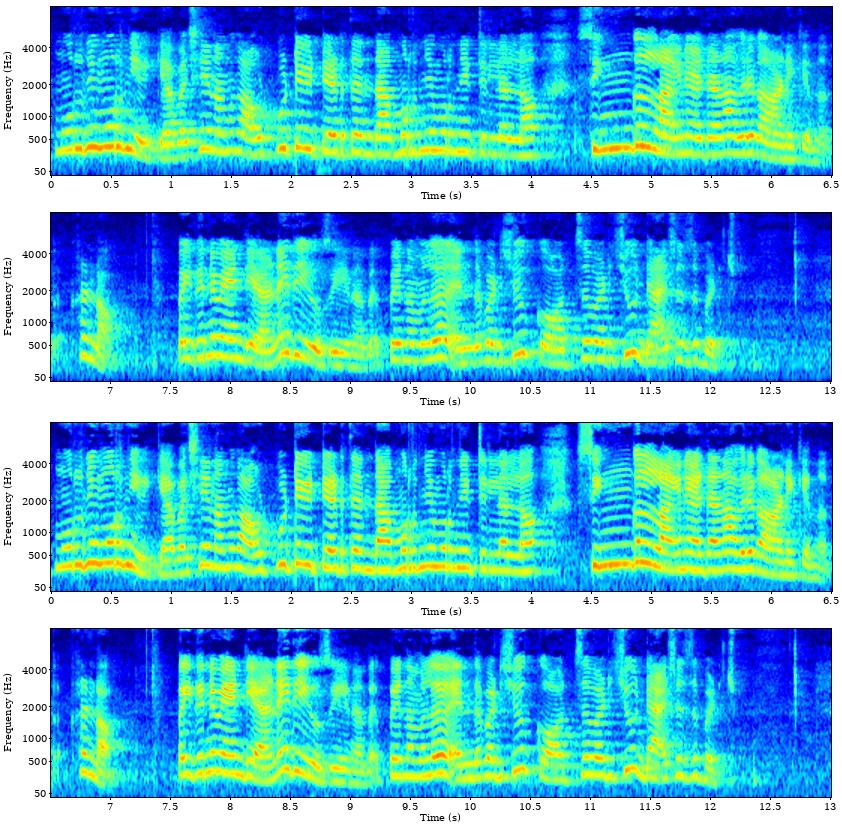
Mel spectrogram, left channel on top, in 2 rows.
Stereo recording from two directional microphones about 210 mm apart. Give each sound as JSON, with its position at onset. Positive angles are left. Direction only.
{"t": 0.1, "sound": "a woman's voice", "side_deg": -55}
